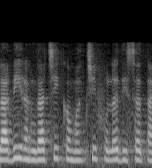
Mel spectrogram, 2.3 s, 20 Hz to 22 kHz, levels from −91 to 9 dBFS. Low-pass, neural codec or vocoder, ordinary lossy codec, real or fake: none; codec, 16 kHz, 0.8 kbps, ZipCodec; none; fake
